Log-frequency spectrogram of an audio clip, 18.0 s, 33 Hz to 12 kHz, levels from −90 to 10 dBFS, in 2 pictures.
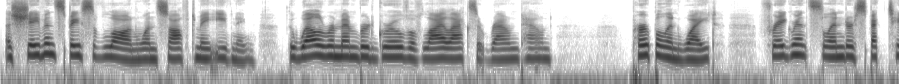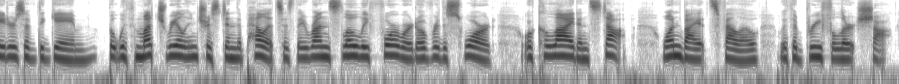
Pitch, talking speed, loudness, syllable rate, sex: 210 Hz, 180 wpm, -19 LUFS, 5.3 syllables/s, female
